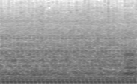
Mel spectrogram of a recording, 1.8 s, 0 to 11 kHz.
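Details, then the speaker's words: 1970 John Deere 110 garden tractor single-cylinder running after reassembly: even low chugging thump, steady firing, no knocks; runs pretty good, a little smoky, owner wants to swap a spring for the red spring to make it more responsive. "it's run pretty good but yeah I want to replace that spring for the red spring in there the barrier became much more responsive"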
